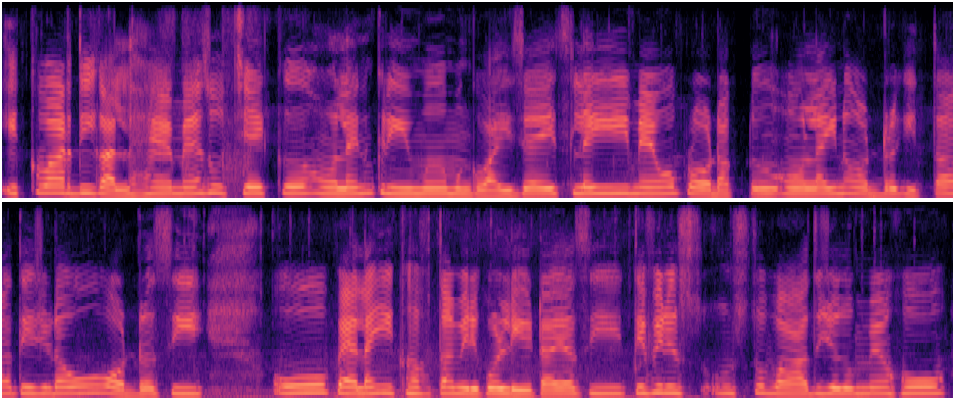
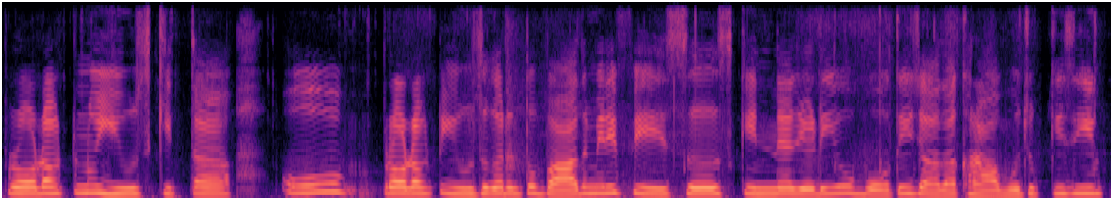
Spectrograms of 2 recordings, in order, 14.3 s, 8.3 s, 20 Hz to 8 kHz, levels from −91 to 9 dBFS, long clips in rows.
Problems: continuous background conversations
